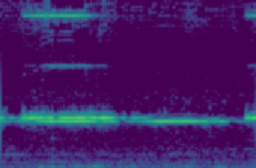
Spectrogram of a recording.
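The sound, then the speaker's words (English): A smoke alarm in a house, set off by burnt toast, sounds a shrill, piercing high-pitched tone that holds steady almost the whole time, cutting out briefly just before the end and then resuming, with faint low rumbling underneath. “Somebody burned a toast in my house.”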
